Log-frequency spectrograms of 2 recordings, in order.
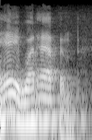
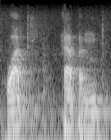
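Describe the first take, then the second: First: Hey, what happened, louder and higher with a bright Hey; lively casual. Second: Said in the usual way. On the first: Shown as a demonstration. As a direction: toss it off with friendly curiosity. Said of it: "You say". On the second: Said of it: "You don't have to say".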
